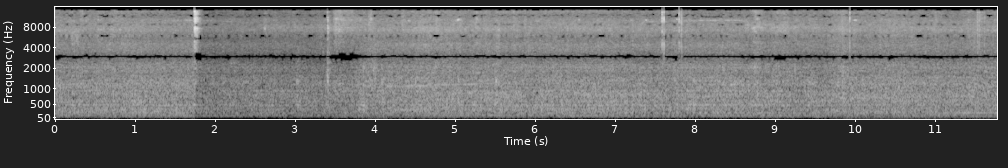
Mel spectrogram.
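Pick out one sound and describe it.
A semi truck's engine drones from inside the cab as it drives along.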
